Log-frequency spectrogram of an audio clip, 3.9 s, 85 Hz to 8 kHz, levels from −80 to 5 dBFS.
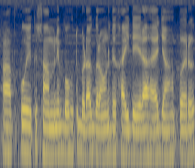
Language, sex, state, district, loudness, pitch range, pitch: Hindi, female, Chandigarh, Chandigarh, -15 LUFS, 120-130 Hz, 125 Hz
